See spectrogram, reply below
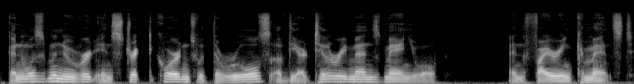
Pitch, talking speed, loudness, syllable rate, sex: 100 Hz, 170 wpm, -18 LUFS, 5.8 syllables/s, male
